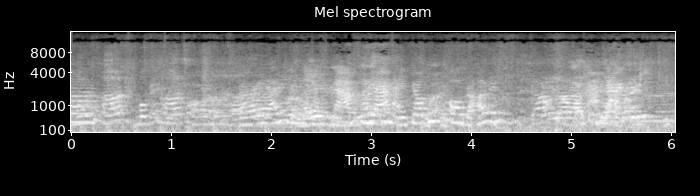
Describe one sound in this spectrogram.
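Several women chatter nearby.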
